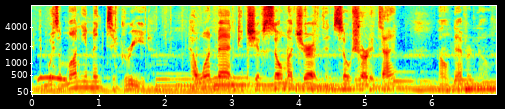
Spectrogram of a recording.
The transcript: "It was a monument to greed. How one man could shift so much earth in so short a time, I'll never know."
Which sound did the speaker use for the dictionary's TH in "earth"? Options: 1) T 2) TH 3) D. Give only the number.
2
